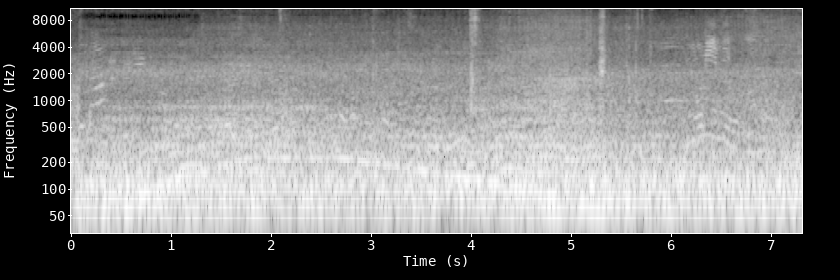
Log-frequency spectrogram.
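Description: Off-road cars race at an off-road festival in Sapanca, producing a continuous, loud engine drone with a rising and falling motor tone, while voices talk over it throughout.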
